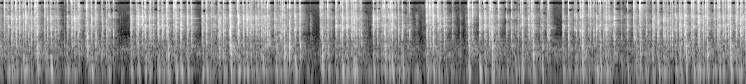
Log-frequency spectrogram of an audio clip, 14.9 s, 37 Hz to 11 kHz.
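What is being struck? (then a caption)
Mechanical keyboard with plastic keycaps on a metal plate. A SteelSeries Apex 7 TKL mechanical keyboard with Red switches, black plastic keycaps on a metal plate and a hollow RGB-backlit case, resting on a desk, is typed on continuously with the fingertips of both hands. Rapid, bright plastic clacks run together in a steady stream, broken by a few brief pauses.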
